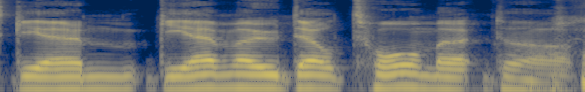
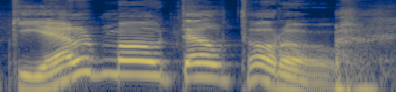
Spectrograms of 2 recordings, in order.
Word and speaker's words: Guillermo del Toro: Similar to Kevin and Perry go large, we've got Pan's Labyrinth, which is Guillermo del Toro. – Beautifully pronounced. – Thank you. Guillermo del Toro.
